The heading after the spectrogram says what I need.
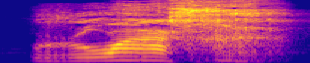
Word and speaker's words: ruach: La palabra que se usa aquí, 4 vientos, es la palabra hebrea ruaj, o se escribe ruach, que es como se traduce la palabra espíritu.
